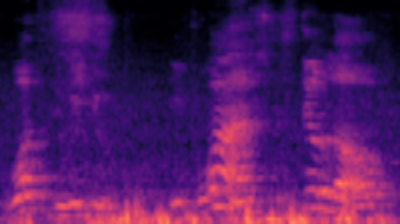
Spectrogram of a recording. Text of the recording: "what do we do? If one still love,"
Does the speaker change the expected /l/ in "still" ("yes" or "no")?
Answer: no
